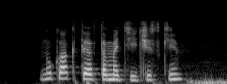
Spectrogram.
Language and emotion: Russian, neutral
